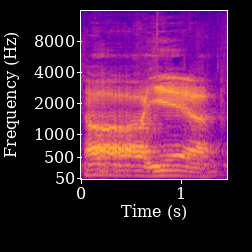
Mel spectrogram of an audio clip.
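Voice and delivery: imitating a TV chef relishing his meat; Emeril Lagasse. Cook mimicking a TV chef's little sound effects, savoring impression. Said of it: "he would do little sound effects like".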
